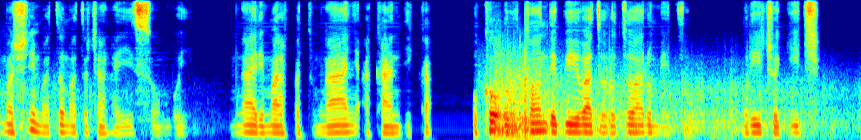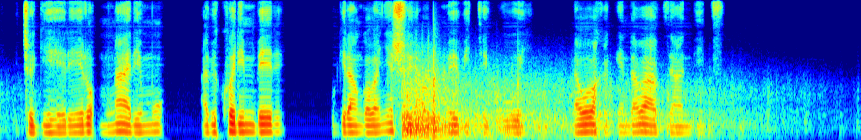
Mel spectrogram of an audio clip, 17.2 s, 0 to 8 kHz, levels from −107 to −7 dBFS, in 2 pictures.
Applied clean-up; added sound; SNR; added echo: none; Thunder; 10 dB; none.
